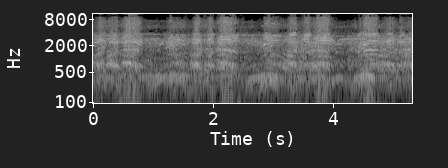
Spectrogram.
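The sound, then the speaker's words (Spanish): A protest crowd at a rally outside Ferraz chants and shouts in repeated surging bursts, a loud rhythmic roar of many voices that rises and falls again and again. “Bueno, empezamos, Herrera, el ruido, la tensión. En redes, un montón de imágenes desde dentro de esa concentración de ayer en Ferraz.”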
